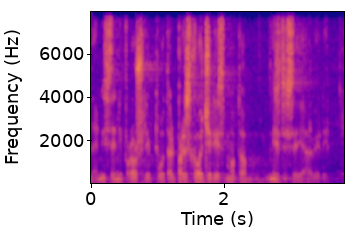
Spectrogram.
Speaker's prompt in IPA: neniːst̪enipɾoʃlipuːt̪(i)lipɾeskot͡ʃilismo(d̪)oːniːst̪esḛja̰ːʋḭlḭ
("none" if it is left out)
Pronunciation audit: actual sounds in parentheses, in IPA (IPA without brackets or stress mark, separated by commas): a, t̪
